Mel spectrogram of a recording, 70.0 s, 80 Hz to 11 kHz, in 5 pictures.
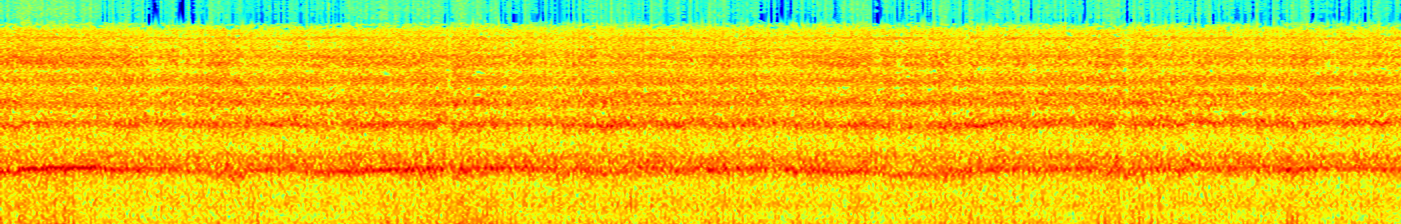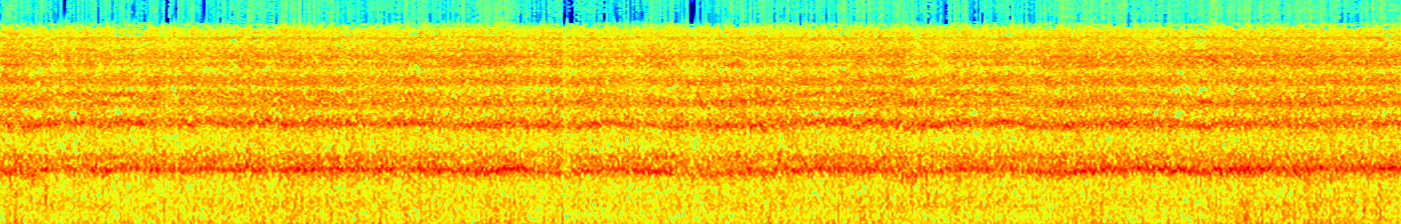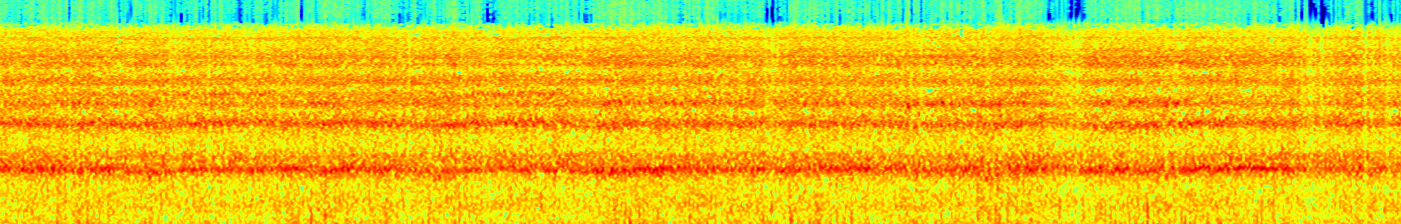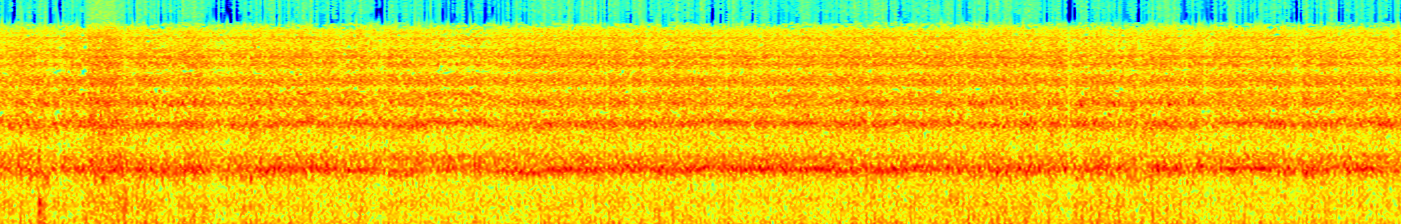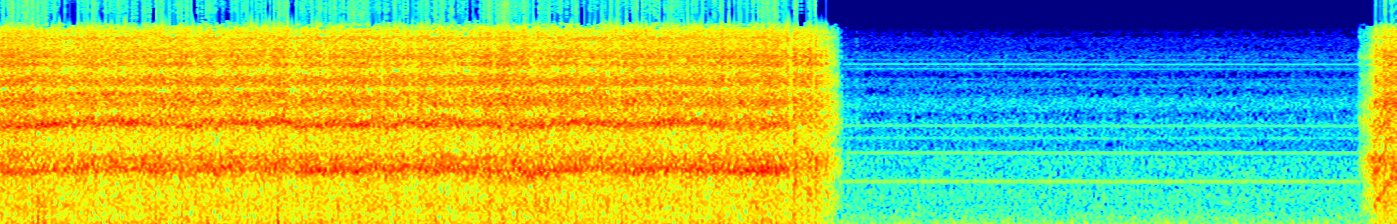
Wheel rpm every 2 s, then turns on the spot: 230, 220, 230, 230, 220, 230, 230, 230, 230, 230, 220, 230, 230, 230, 230, 230, 220, 230, 230, 230, 230, 220, 230, 220, 230, 230, 230, 230, 220, 230, 220, 220, 60, 0, 0.
none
